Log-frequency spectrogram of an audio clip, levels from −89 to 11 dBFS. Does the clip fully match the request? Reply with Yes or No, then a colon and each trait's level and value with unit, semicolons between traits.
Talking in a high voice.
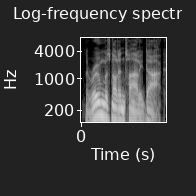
No: low, 105 Hz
